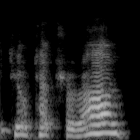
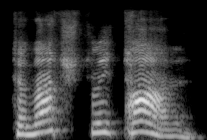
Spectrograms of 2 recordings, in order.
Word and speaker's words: Tenochtitlan: is now Mexico City, Teotihuacan, pardon my pronunciation. And then too late, they discovered that they had let evil and destruction into their sacred city. And of course, they paid a terrible price. Okay. Oh my God, thank you. Thank you. Tenochtitlan. Thank you, Hedy. Your pronunciation is better than mine.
